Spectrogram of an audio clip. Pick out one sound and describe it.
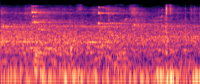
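A volleyball is struck hard on a serve.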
